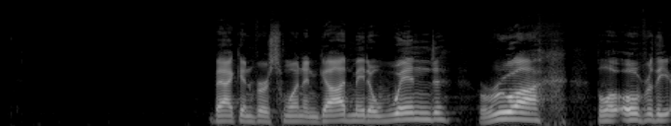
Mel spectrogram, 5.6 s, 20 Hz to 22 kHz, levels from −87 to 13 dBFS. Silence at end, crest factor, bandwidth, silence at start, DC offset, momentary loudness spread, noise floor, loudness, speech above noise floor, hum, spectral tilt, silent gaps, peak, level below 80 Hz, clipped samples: 0 s; 20 dB; 11 kHz; 1.8 s; under 0.1%; 13 LU; -88 dBFS; -27 LUFS; 61 dB; none; -6 dB/octave; none; -8 dBFS; -74 dBFS; under 0.1%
